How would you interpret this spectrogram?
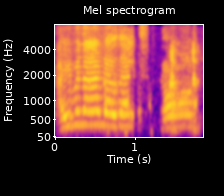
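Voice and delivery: can't believe how wrong that is; exasperated. Real, not acted. Telling friends the tire guy's answer, exasperated.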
